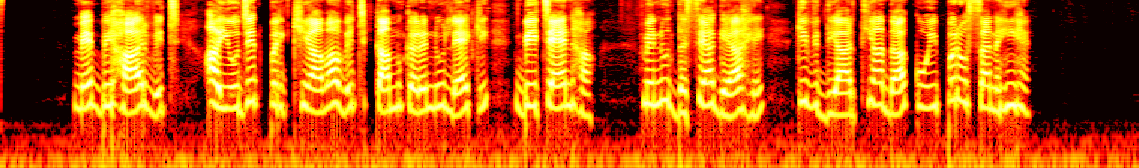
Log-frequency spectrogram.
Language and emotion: Punjabi, fearful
